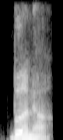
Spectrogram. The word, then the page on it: burner: Indian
